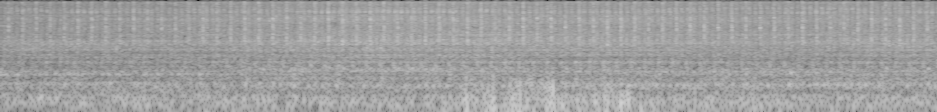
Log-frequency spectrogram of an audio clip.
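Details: Lada Vesta engine during warm-up, cold idle: uneven knocking at about two per second, loudest midway through; engine knock while warming up.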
